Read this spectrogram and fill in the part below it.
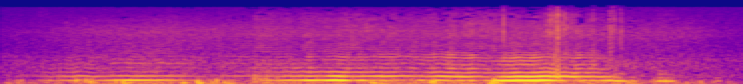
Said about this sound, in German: Ja, das war nämlich mein Problem, wenn man mit der Nase da hergeht, dann schwirren da Bienen und Zeug und Sachen um den Kopf herum. Ich habe ja das nicht so gern eigentlich. Da ist es gerade eins.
